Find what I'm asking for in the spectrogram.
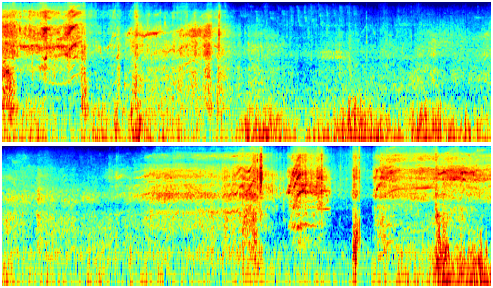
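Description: A large RC monster truck off-road, its drivetrain whining and surging as the differential spins out, with high electric-motor whirs rising and falling close by amid bursts of rattling and impacts.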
